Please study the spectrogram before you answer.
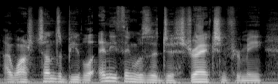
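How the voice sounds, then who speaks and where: A man in his twenties with a hoarse voice, monotone and rambling, talking earnestly and unscripted to his viewers. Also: fairly low pitch, fast, faint music behind. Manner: rambling, earnest, many ums. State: hoarse, voice going from illness. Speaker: gaming YouTuber. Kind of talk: unscripted casual talk to camera.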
